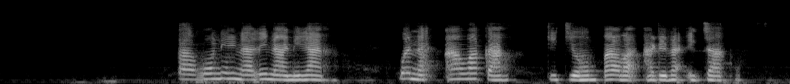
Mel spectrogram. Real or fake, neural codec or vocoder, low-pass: fake; codec, 16 kHz in and 24 kHz out, 0.6 kbps, FireRedTTS-2 codec; 7.2 kHz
